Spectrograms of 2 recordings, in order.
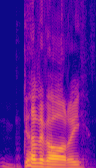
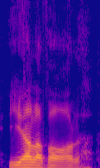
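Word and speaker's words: Gällivare: in the area of Galivari or I think the right pronunciation is Yalavara and Karuna north of the Arctic Circle there.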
